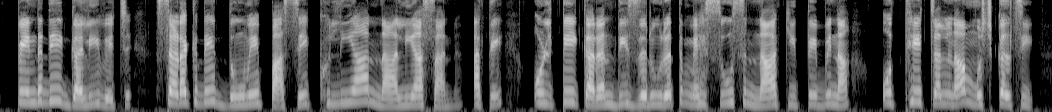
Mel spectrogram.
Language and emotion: Punjabi, disgusted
